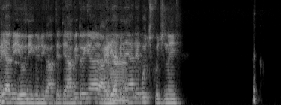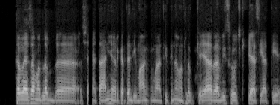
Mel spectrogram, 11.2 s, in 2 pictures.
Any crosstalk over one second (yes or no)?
no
